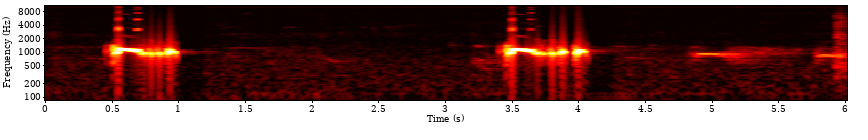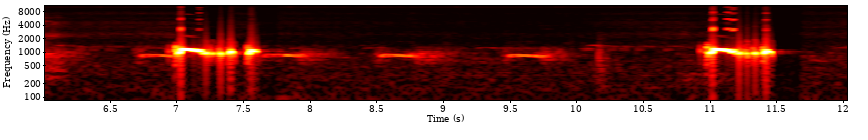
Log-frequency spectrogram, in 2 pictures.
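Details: Local zebra dove with a big voice giving a ngayer kerot nutut lure song to raise singing emotion in other birds. Four loud stuttered coo phrases repeat about every three seconds, with soft short coos between.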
